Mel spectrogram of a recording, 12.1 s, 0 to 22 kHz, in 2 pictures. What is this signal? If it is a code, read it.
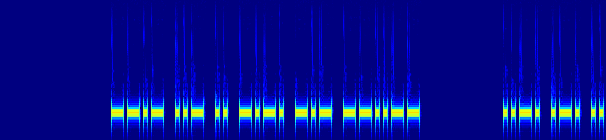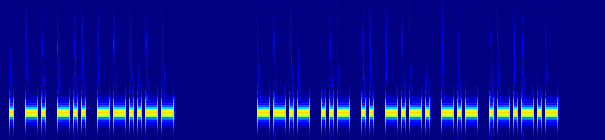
Morse code, heard as a keyed tone, about 32 wpm, 700 Hz. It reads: QUICK, FRIEND, QUICK.
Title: 3x Word-Spacing - Sentences from Top 500 Words - 30wpm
